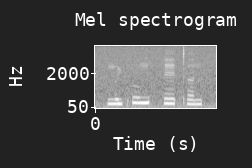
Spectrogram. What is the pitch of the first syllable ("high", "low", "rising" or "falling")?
low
